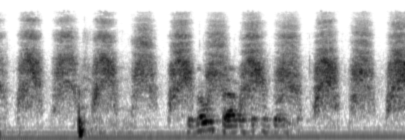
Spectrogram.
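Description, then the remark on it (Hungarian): A handsaw rasps back and forth through wood in about eight steady, even strokes, fairly loud, producing a lot of sawdust, with a brief murmur of a voice partway through. “Ez tényleg egy lányba való favágás és felmosás.”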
